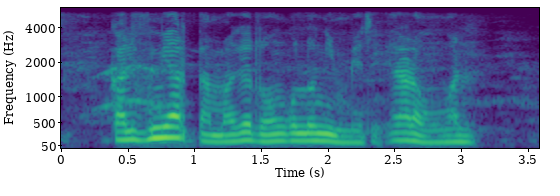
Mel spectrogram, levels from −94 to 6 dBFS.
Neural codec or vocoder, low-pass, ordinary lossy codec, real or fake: none; 5.4 kHz; none; real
